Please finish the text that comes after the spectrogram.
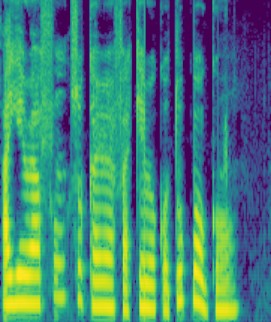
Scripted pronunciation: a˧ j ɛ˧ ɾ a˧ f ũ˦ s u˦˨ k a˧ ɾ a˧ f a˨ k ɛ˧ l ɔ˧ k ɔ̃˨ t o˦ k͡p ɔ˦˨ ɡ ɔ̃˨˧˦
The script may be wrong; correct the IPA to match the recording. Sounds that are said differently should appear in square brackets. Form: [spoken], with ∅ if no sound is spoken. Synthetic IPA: a˧ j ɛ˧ ɾ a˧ f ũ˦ s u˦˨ k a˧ ɾ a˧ f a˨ k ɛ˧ [ɾ] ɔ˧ k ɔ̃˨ t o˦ k͡p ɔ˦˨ ɡ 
